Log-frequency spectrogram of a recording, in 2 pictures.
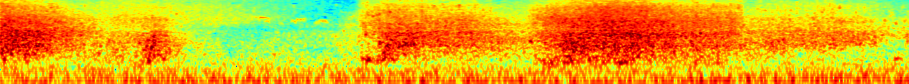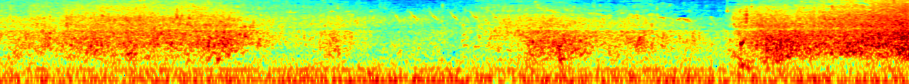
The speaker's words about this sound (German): Eine kleine Welle kommt auf dich zu mit leicht gekräuseltem Schaum und umspült deine Füße.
